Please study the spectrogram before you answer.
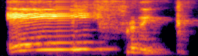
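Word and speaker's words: Ælfric: bead or alfred this this is another person ale freak a e l f r i c we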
